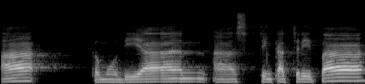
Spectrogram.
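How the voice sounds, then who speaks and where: His pitch sits in the medium range. This man's pitch shifts in an ordinary way. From Madura, Pamekasan (East Java, Indonesia). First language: Madurese (speaking Indonesian). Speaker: alumni association chairman. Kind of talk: podcast interview.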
